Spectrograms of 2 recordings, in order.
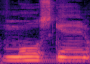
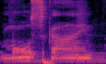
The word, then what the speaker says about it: Moleskine: I've had the Moleskine or Moleskine, however anyone wants to pronounce it.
